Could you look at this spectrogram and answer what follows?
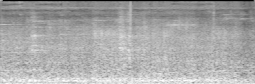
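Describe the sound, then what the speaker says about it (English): Interior of a train ride at Disneyland Paris, a loud steady rumbling roar of wheels on rails with continuous broadband noise and no voices. "So we have made it onto the train."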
